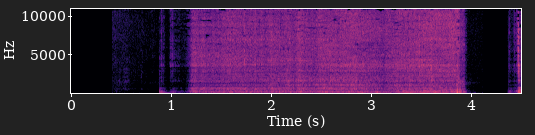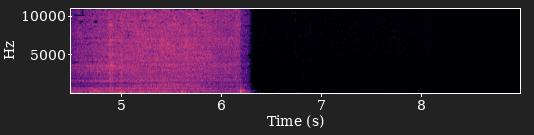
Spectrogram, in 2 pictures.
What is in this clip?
cierra tapa caja madera
madera, Close-up, wood, open, squeaky, close, wooden, box, caja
